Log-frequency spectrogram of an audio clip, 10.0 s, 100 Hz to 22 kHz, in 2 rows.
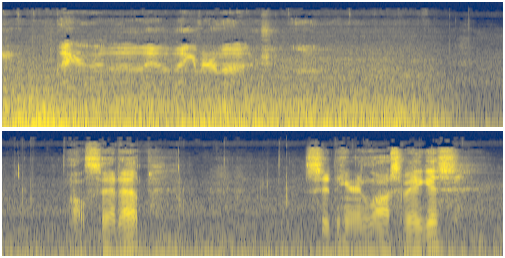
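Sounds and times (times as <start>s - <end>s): quiet outdoor background: 0.0s - 10.0s
road and engine noise in truck: 0.0s - 10.0s.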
